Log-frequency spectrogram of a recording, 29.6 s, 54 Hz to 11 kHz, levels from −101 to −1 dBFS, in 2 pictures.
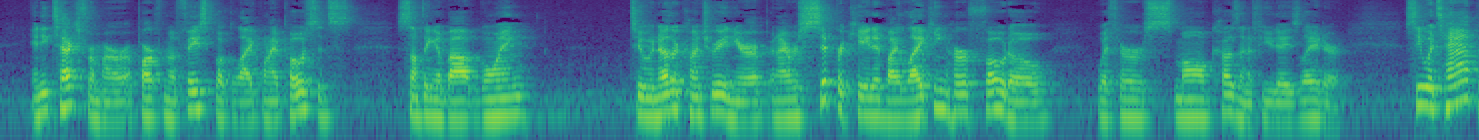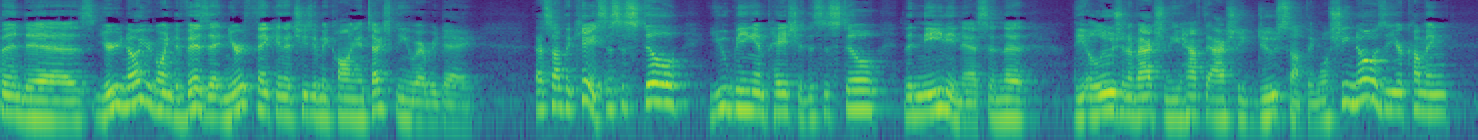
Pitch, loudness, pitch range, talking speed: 140 Hz, -21 LUFS, 125-165 Hz, 190 wpm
